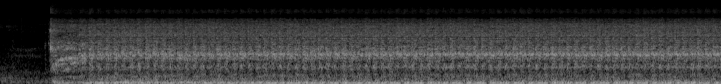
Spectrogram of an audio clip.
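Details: 2006 Ford 6.0 Powerstroke diesel after crank-no-start repair (standpipes, dummy plugs, injector) with new batteries: diesel catches instantly and settles into a steady, even idle clatter; starts and runs fine.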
